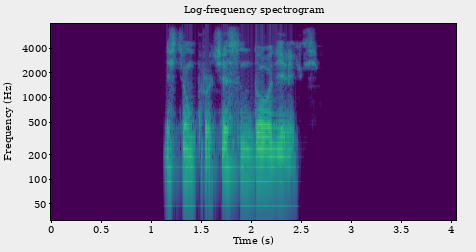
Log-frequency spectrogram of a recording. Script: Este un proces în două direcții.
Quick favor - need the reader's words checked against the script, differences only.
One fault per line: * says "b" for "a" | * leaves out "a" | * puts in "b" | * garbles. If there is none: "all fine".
all fine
